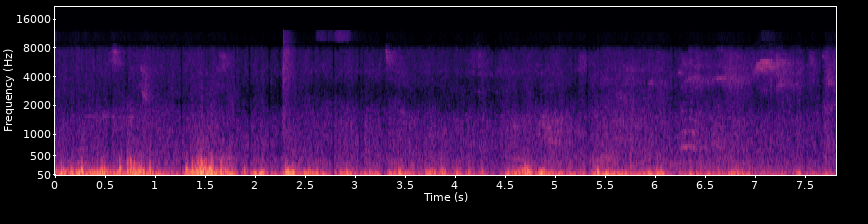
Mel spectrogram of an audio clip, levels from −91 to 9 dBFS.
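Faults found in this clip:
Sound muffled, hoarse and grainy for the whole clip, nothing above about 12.1 kHz. Opus compression, likely the encoder dropped into its hybrid speech mode at a very low rate, fitting roughly 12 kbps. Bands thinly coded and noise-filled, bandwidth cut.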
